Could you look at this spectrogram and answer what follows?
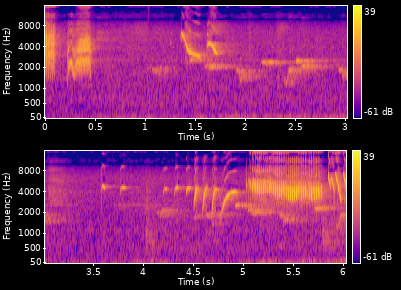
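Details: Canary song phrases for tutoring White-rumped shamas. Scattered short slurs and chirps separated by pauses build into denser upswept notes and a bright trill at the end, over light background hiss.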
